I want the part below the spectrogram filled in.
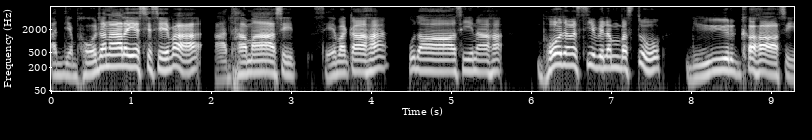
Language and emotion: Sanskrit, disgusted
